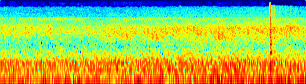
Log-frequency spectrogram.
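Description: Constant droning of a plane engine at full throttle in the Aviassembly video game, steady and fairly loud throughout with a short click near the end.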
